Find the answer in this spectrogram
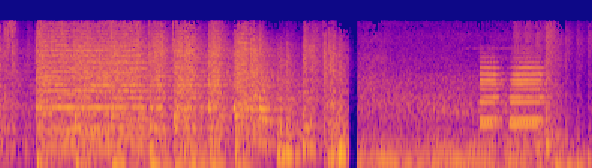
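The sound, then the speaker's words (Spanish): Several car horns honk loudly and overlap amid busy traffic noise in a traffic jam, then after a brief cut an engine rumbles low as a few more horn blasts sound near the end. “Atascada en el tráfico”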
